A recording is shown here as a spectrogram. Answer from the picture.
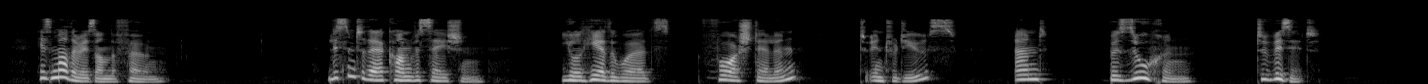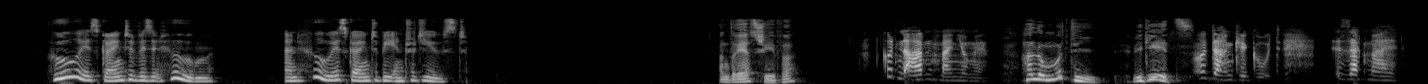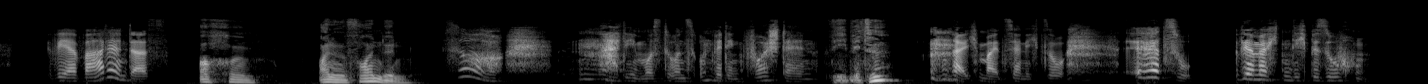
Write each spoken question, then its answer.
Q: Who is going to visit whom?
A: Andreas's mother says she'd like to come and visit him in Aachen

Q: And who is going to be introduced?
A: and she'd also like to be introduced to X.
